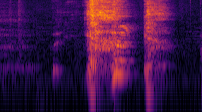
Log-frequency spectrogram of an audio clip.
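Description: A person coughs at close range: a short throat sound, then one long rough cough followed by a second shorter one, with no talking.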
